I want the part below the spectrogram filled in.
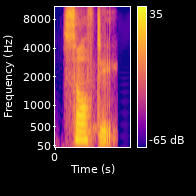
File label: "softie", Indian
